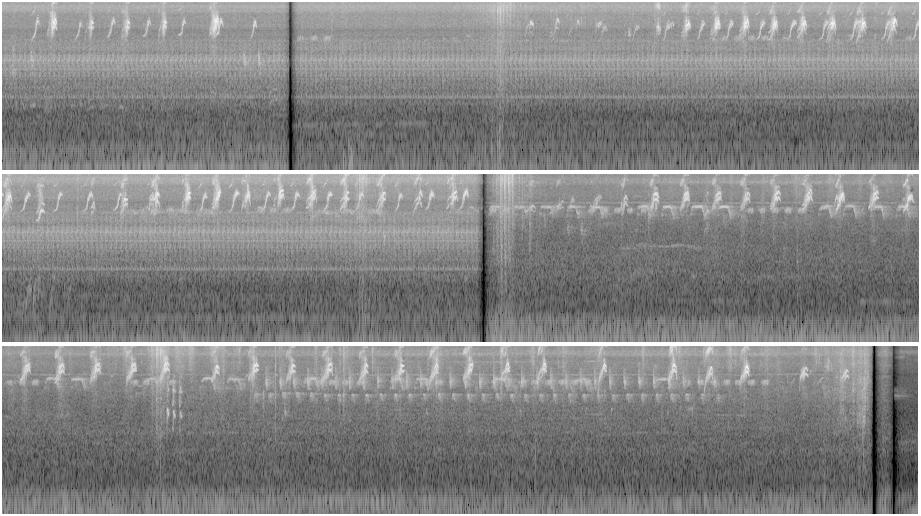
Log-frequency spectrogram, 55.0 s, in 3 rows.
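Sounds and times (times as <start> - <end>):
high thin bird chirps: 0.0 - 5.3, 8.7 - 54.0
low steady rumble: 0.0 - 55.0.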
